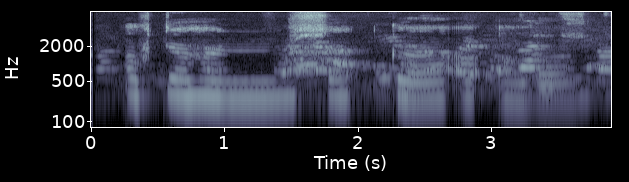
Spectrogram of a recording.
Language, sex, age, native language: Icelandic, female, 9, Icelandic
